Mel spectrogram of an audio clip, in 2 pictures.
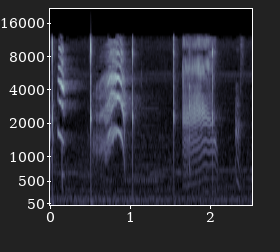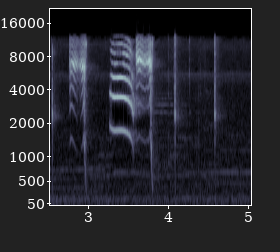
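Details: Alexandrine parakeet talking in short, scattered bursts: dry clicks, a drawn-out buzzy phrase and quick downward whistles, with a faint hum underneath.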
